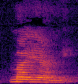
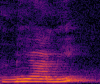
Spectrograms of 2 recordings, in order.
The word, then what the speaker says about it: Miami: So Miami would be pronounced Miami. The I would be pronounced like the E, because that's the sound of the I in Spanish, right?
